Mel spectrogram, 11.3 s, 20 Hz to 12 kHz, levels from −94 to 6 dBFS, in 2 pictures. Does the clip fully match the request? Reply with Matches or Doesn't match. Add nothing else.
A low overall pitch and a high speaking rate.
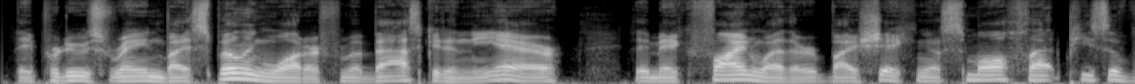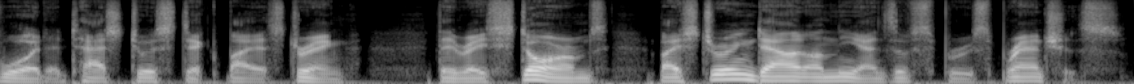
Matches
